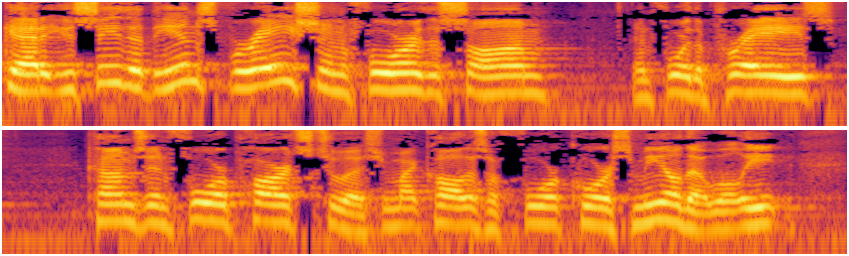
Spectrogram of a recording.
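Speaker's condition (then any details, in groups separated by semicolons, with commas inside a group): No condition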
